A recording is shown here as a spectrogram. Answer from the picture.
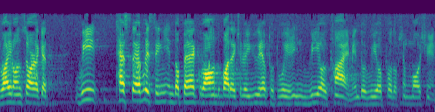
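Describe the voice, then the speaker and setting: A man with a Korean accent speaks at a high pitch with ordinary pitch variation. His pace is fairly quick. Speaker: IT project manager. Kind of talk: business presentation.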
